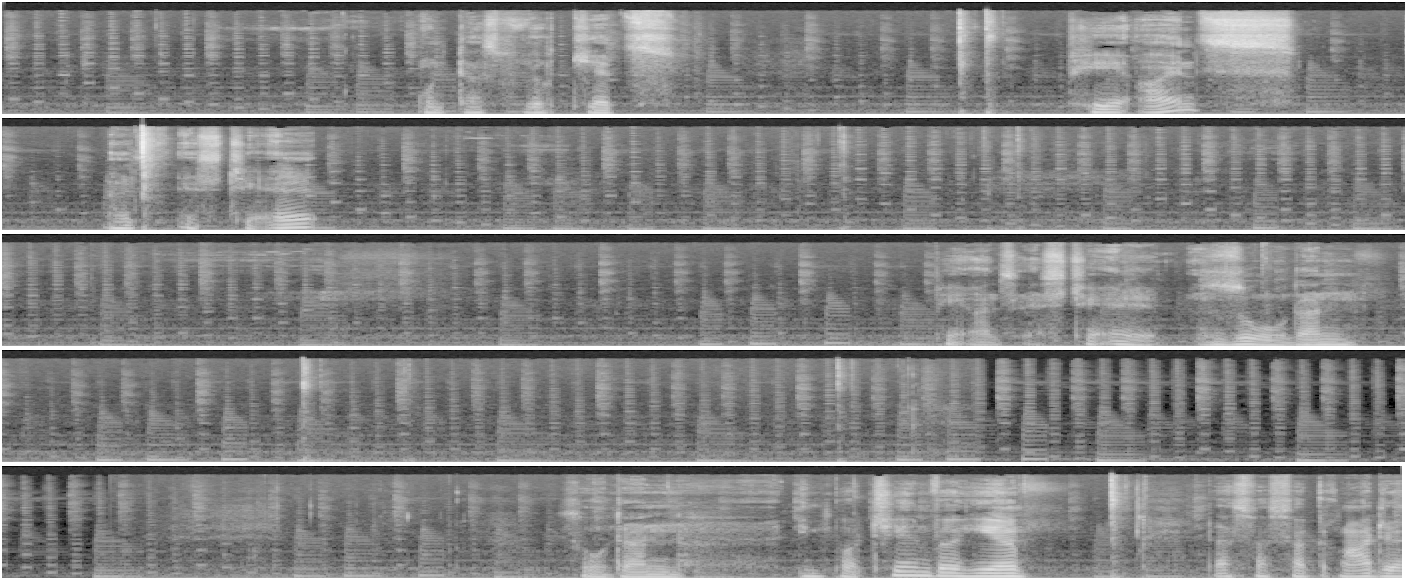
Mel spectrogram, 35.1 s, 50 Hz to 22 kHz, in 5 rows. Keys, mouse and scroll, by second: 4.6-5.4 typing, 7.8 Return, 9.8 click, 12.0 ctrl+e, 13.6 click, 17.8 click, 22.6 ctrl+alt+b, 25.2 7, 25.9 7, 33.6 ctrl+o.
